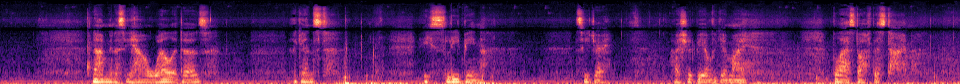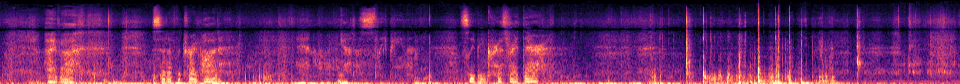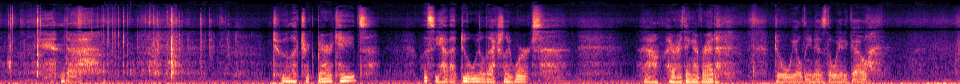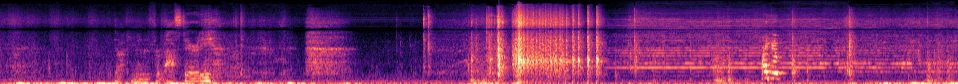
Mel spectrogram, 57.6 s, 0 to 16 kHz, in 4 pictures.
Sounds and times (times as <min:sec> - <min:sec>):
Speech: 0:01.3 - 0:03.3, 0:04.4 - 0:05.1, 0:06.3 - 0:07.4, 0:08.6 - 0:09.2, 0:10.0 - 0:11.4, 0:12.5 - 0:13.8, 0:15.0 - 0:15.7, 0:16.7 - 0:17.9, 0:18.8 - 0:20.7, 0:21.3 - 0:22.8, 0:32.9 - 0:34.5, 0:35.1 - 0:37.2, 0:38.4 - 0:39.8, 0:40.4 - 0:42.1, 0:44.9 - 0:46.6, 0:54.6 - 0:55.0.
